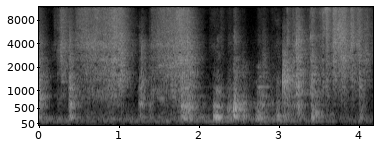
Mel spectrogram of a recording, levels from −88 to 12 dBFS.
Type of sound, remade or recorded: recorded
